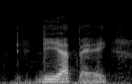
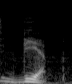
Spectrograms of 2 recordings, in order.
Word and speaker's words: Dieppe: I always want to go DPE or DIPE or Dewee or something, but it's Dup. They just don't pronounce that last E.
